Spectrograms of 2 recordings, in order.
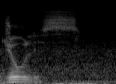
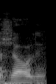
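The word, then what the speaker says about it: joule: j ou Jes tá a pronúncia na verdade a pronúncia correta é jul mas vamos falar ja acho que a maioria tá acostumada assim né então vamos falar mas o certo meso seria jul então 830 beleza Então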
